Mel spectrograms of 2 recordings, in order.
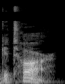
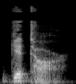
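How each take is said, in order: First: The word is said in a standard accent. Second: The word is said in a Southern accent. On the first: "Down south, they don't say guitar" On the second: "They say guitar"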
